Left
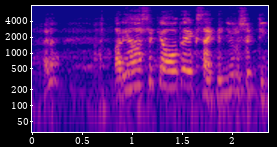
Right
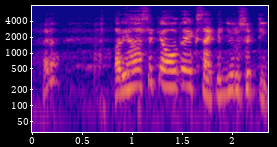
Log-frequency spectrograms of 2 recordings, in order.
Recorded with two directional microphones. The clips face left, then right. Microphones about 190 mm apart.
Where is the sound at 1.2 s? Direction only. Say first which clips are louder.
Right 2 dB; 25° right (ahead or behind).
